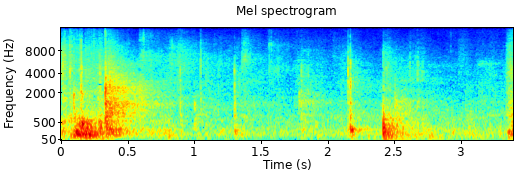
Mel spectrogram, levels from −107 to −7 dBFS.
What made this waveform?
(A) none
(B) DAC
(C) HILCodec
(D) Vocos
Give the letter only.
A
